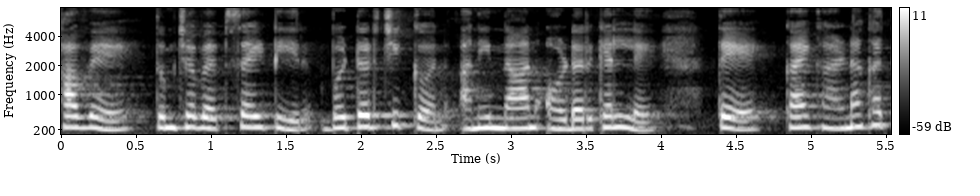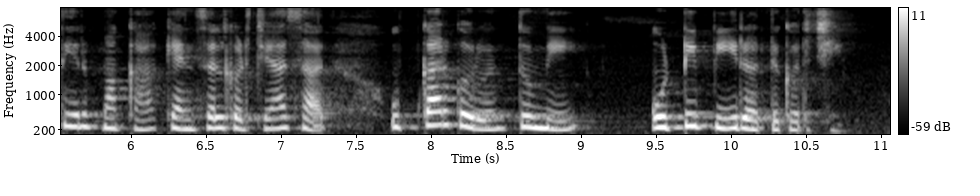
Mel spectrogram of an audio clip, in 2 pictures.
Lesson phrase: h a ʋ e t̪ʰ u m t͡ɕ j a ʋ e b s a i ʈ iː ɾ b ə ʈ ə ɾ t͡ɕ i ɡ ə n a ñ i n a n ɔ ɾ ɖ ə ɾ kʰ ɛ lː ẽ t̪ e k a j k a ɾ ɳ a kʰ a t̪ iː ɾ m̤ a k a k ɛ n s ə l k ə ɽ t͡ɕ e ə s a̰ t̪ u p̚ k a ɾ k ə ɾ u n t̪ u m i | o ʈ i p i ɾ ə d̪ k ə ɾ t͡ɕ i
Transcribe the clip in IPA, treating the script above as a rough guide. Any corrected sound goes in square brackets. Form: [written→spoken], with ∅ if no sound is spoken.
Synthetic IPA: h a ʋ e [t̪ʰ→t̪] u m t͡ɕ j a ʋ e b s a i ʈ iː ɾ b ə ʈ ə ɾ t͡ɕ i [ɡ→k] ə n a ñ i n a n ɔ ɾ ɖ ə ɾ [kʰ→k] ɛ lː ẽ t̪ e k a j k a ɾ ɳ a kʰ a t̪ iː ɾ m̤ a k a k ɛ n s ə l k ə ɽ t͡ɕ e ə s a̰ t̪ u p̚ k a ɾ k ə ɾ [u→uː] n t̪ u m i | o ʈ i p i ɾ ə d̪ k ə ɾ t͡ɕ i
